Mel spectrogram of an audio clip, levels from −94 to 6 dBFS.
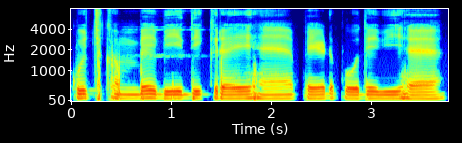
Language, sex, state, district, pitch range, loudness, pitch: Hindi, male, Uttar Pradesh, Saharanpur, 110-115 Hz, -16 LUFS, 110 Hz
